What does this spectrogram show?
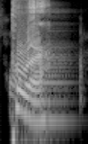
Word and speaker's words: pour: Y sonó más tirándole a U, ¿no? Es una entre O y U. Pour.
